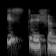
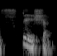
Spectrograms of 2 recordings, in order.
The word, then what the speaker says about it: स्टेशन: जैसे हम स्टेशन लिखते हैं तो आधा सा से शुरू करना है उसको, स्टेशन नहीं, स्टेशन। वो जैसे आप इंग्लिश में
